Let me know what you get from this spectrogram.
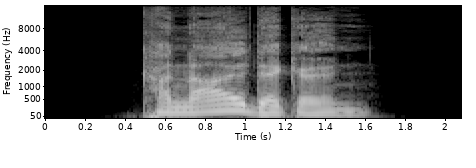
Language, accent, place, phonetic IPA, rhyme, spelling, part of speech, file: German, Germany, Berlin, [kaˈnaːlˌdɛkl̩n], -aːldɛkl̩n, Kanaldeckeln, noun, De-Kanaldeckeln.ogg
- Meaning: dative plural of Kanaldeckel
